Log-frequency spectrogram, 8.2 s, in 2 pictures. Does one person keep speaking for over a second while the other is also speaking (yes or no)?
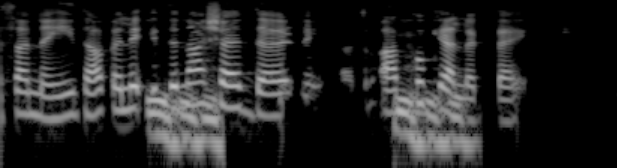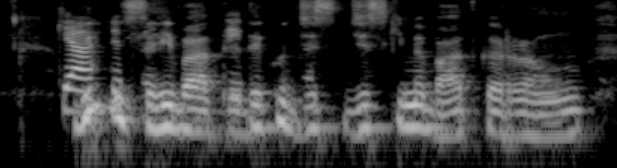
yes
